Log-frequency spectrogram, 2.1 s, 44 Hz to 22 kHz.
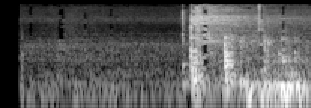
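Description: Low hum inside a Class 321 electric multiple unit. About a second in it is joined by a loud run of clunks and rattles.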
